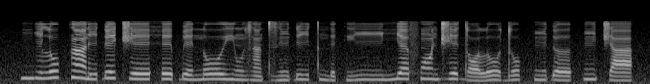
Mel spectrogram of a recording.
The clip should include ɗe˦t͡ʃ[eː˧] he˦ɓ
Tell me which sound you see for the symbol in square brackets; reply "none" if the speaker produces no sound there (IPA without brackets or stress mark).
eː˧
